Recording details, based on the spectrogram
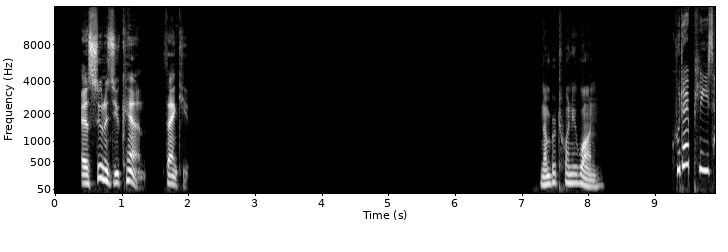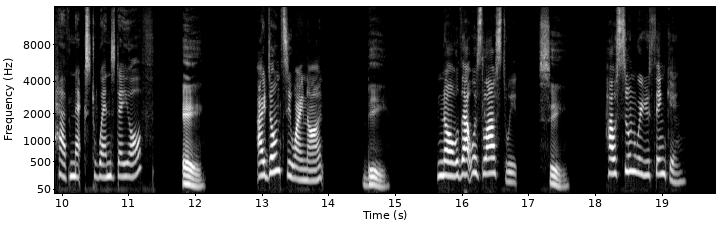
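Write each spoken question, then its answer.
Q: Could I please have next Wednesday off?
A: A: I don't see why not.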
